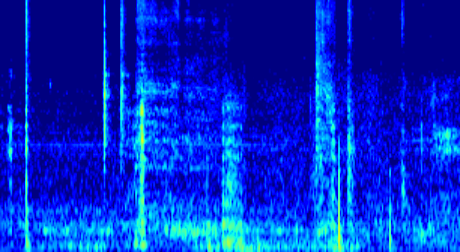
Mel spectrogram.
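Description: Faint, scattered clicks and knocks of handling noise, about half a dozen short taps spread over a few seconds with quiet between them.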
